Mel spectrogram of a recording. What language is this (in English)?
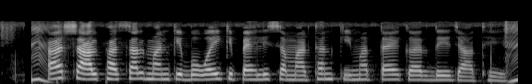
Chhattisgarhi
